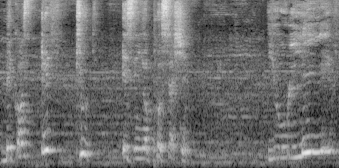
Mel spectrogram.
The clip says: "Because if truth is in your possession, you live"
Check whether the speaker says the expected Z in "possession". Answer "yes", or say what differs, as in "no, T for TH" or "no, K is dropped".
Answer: no, S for Z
